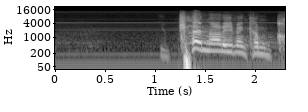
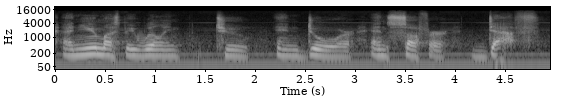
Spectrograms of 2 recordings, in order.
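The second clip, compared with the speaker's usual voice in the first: grave; 4 semitones lower, 9 dB quieter than usual. Retold or imitated. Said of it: "he is saying".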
